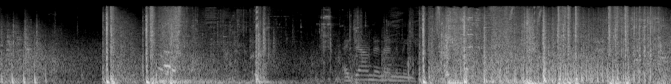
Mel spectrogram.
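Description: A rifle fires rapid shots in a video game.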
